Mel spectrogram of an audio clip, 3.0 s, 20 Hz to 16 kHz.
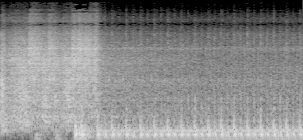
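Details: BMW R1100R oilhead after new fuel pump and fuel filter, breather pipes disconnected: starter cranks, the engine catches, then idles unevenly and lumpily with a wavering beat and stumbles; the cause is still unknown after these parts were replaced.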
